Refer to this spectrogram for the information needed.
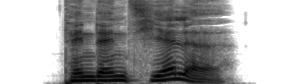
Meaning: inflection of tendenziell: 1. strong/mixed nominative/accusative feminine singular 2. strong nominative/accusative plural 3. weak nominative all-gender singular
- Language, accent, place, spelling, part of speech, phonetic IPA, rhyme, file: German, Germany, Berlin, tendenzielle, adjective, [tɛndɛnˈt͡si̯ɛlə], -ɛlə, De-tendenzielle.ogg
